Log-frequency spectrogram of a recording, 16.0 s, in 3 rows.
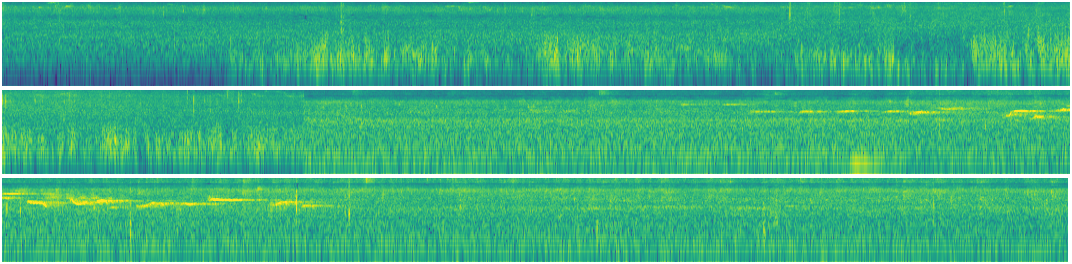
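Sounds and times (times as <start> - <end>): outdoor background noise: 0.0 - 16.0
songbird chirping and whistling: 9.0 - 12.4.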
